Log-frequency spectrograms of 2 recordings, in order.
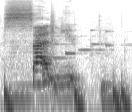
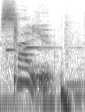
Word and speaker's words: salut: as well which is salu notice that the final t in this word is not pronounced it is not salute it is salu it's almost as if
